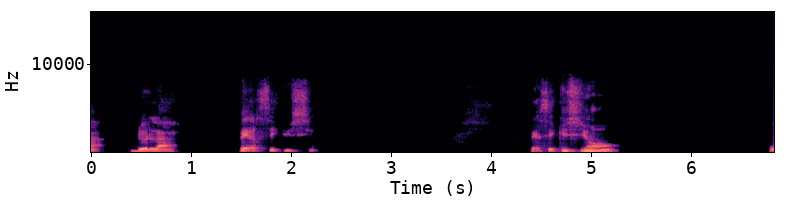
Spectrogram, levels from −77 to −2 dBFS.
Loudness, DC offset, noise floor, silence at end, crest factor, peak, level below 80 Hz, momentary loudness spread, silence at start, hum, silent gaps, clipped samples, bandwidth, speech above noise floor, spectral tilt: -26 LUFS; under 0.1%; under -90 dBFS; 0 s; 22 dB; -6 dBFS; -60 dBFS; 15 LU; 0 s; none; none; under 0.1%; 9 kHz; over 65 dB; -5.5 dB/octave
